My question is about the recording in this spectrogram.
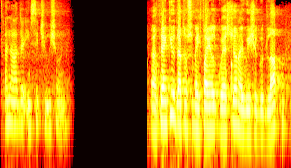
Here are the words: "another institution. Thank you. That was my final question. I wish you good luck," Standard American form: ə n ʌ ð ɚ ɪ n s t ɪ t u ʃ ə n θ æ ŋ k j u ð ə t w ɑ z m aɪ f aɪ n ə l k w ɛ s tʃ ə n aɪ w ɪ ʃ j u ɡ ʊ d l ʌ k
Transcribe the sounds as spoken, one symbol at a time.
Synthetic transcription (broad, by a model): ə n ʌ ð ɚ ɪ n s t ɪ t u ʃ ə n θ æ ŋ k j u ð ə t w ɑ s m aɪ f aɪ n ə l k w ɛ s tʃ ə n aɪ w ɪ ʃ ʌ ɡ ʊ d l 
